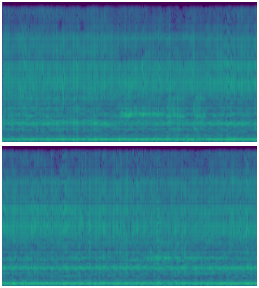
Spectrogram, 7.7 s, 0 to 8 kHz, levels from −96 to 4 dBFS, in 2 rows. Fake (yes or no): yes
